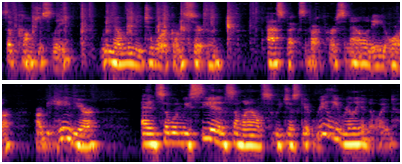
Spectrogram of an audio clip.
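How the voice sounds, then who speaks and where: A woman with a fairly low voice speaks at a moderate pace with ordinary pitch variation over noticeable background noise. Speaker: tarot reader. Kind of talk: tarot reading. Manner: hesitant, many fillers.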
